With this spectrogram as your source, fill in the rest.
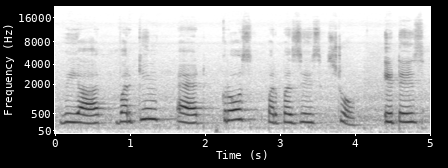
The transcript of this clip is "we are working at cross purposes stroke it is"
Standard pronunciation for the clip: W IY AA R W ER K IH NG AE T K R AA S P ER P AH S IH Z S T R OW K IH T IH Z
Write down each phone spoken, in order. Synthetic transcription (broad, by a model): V IY AA R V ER K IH NG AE T K R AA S P ER P AH S IH Z S T OW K IH T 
